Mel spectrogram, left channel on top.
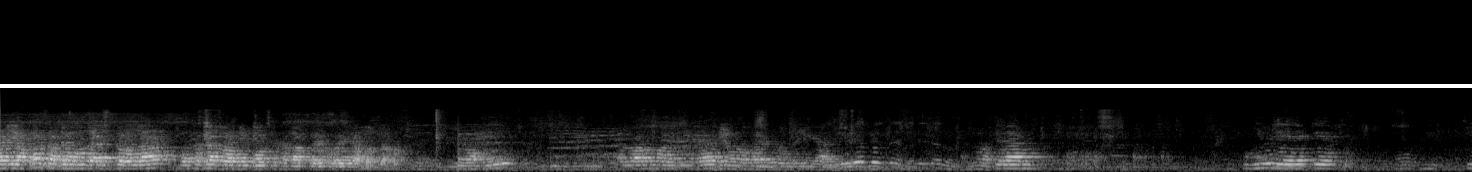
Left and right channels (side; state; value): left; silent; digital silence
